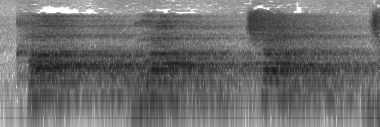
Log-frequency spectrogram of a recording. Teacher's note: जिन व्यंजनों के उच्चारण में अधिक मात्रा में समय तथा वायु की आवश्यकता होती है वे महाप्राण कहलाते हैं।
